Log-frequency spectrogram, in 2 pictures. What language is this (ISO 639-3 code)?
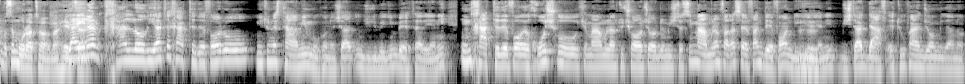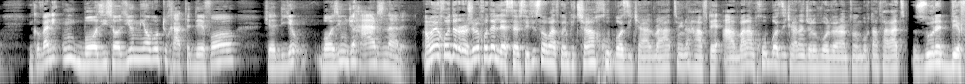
fas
